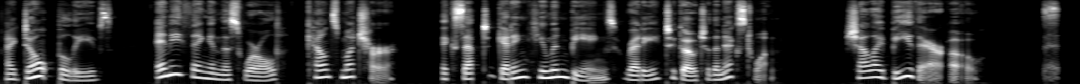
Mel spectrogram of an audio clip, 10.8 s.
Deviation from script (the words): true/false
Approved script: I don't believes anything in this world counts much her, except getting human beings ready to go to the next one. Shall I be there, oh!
false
